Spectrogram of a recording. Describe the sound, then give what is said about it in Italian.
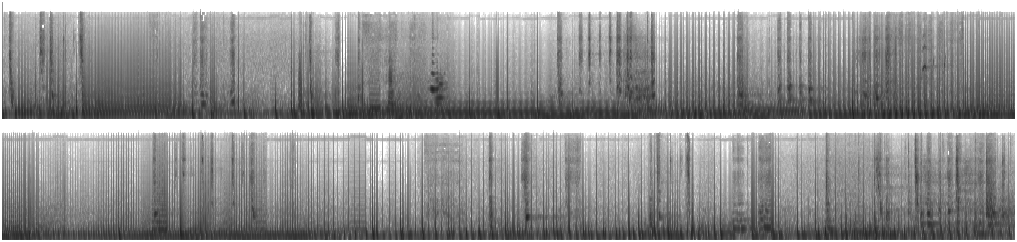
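Experimental saxophone music built from breathy, airy blowing, with wavering held tones, throbbing low hum and scattered clicks and scrapes, playing steadily and fairly loud without any voices. “Io ah, l'ho mandato molto sperimentale, tutto basato su soffi, come avete sentito, fatti col sassofono.”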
